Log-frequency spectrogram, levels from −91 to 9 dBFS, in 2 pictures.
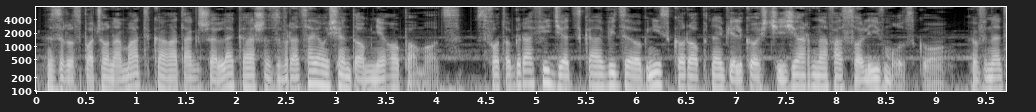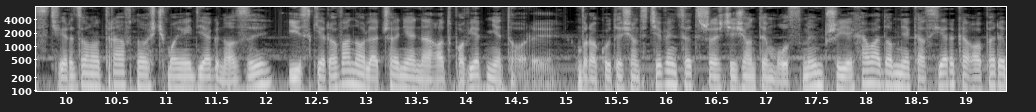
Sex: male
